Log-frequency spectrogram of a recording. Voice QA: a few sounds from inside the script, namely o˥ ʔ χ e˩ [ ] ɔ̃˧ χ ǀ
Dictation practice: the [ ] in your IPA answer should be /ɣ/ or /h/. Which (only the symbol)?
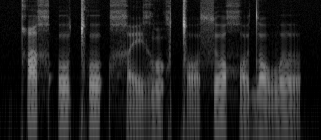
ɣ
